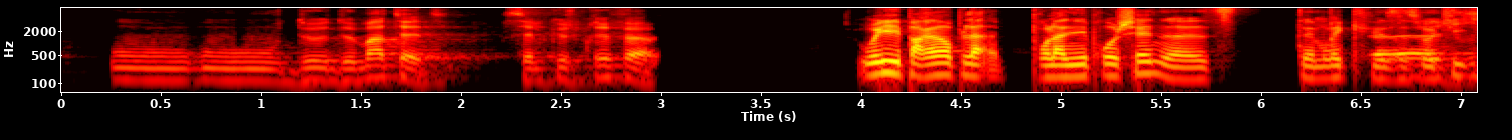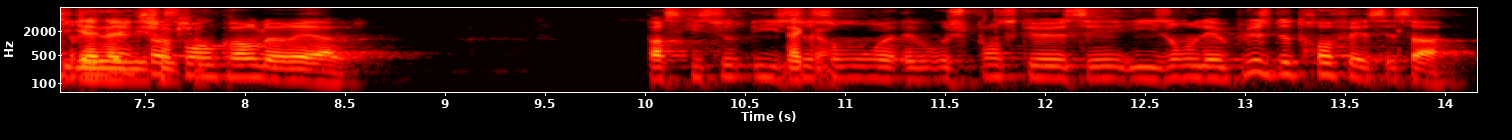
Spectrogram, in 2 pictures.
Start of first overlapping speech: 6.5 s

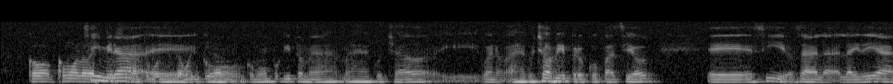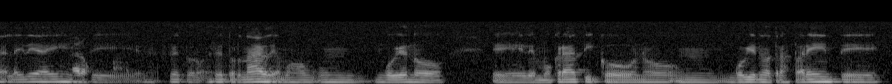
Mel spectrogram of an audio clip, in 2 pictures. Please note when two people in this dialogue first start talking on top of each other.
0.8 s

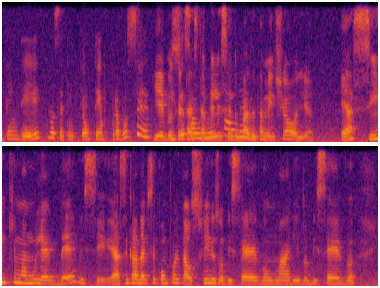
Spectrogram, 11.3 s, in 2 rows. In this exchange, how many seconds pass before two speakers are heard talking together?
2.3 s

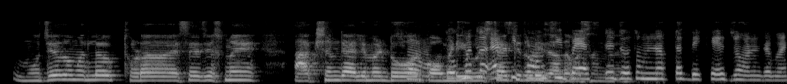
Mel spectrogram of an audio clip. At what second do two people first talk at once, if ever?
4.0 s

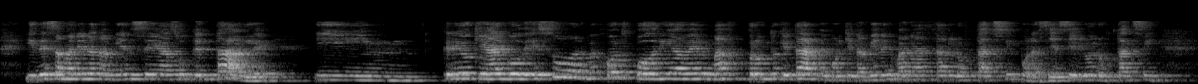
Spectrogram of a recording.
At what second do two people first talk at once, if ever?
none

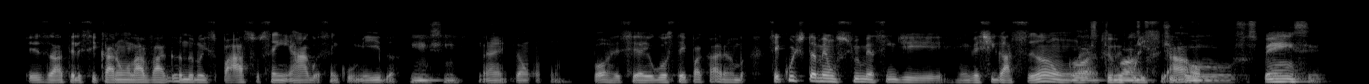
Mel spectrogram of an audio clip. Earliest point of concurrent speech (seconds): 10.6 s

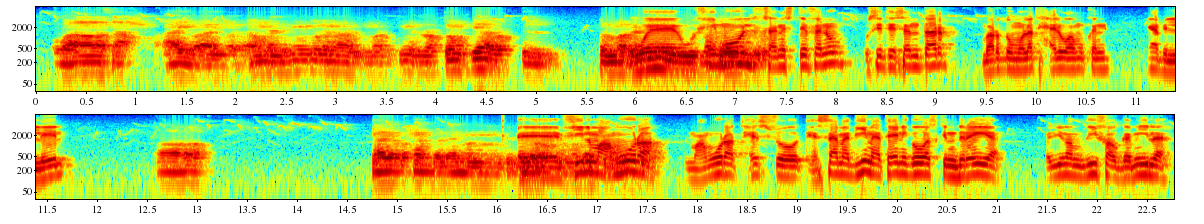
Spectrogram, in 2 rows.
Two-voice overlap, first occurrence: 6.0 s

